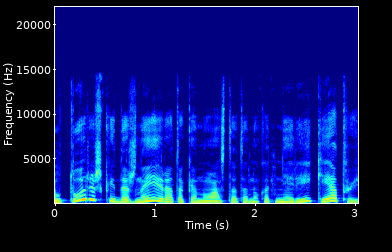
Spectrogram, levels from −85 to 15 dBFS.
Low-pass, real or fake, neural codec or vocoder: 14.4 kHz; fake; vocoder, 44.1 kHz, 128 mel bands every 256 samples, BigVGAN v2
